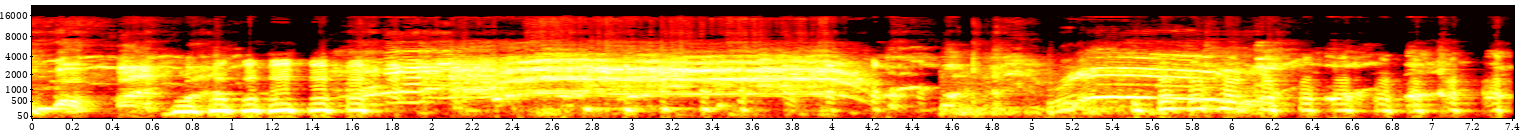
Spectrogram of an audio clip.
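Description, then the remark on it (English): A cat gives two long, drawn-out meows, each rising and then falling in pitch, with chuckling and laughter mixed in around them. “Fucking adorable cat!”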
